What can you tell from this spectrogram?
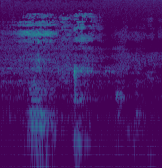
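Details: Real recording of her adult husband snoring at night: a soft, low snore followed by snorting breath noises over a quiet room background; snoring during sleep.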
